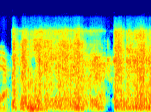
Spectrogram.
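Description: Loud crackling noise from a just-opened microphone on an online call, a dense steady hiss that breaks off briefly about one and a half seconds in and then resumes.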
